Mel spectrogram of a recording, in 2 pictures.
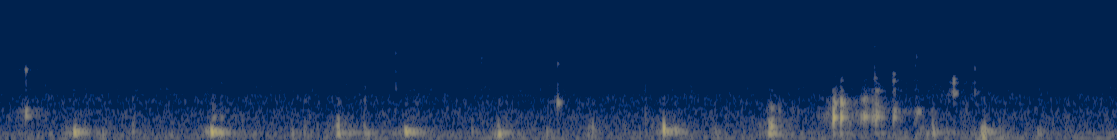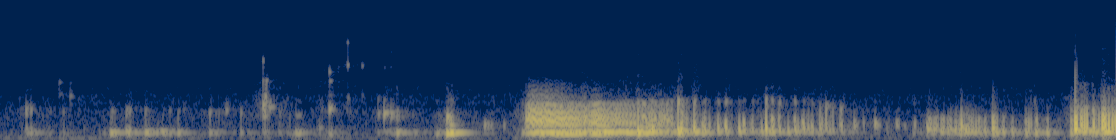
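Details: Hunger stomach growling in a young woman: soft gurgles and bubbling pops, then a long low rumbling growl; borborygmi.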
